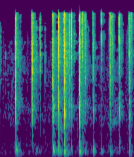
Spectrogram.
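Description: Typing on a computer keyboard: a quick, irregular run of about a dozen keystrokes.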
